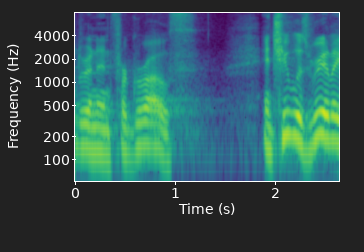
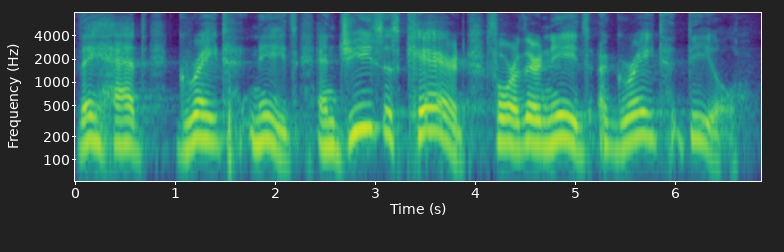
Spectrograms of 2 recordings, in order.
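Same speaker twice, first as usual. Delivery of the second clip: usual speaking voice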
